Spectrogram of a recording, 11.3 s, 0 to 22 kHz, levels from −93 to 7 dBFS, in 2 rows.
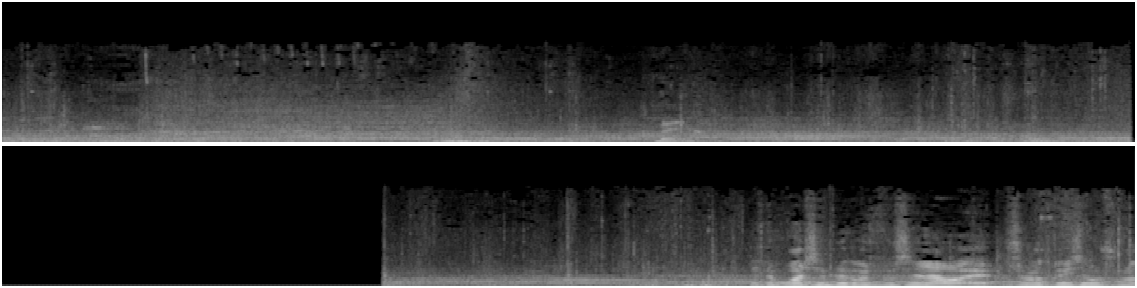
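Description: Audio dropout to a faint residue from 5.65 to 7.56 s: the sound cuts abruptly to mains hum roughly 40 dB down. It shows as a near-flat waveform and thin low-frequency lines on a spectrogram, likely an upstream signal break.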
